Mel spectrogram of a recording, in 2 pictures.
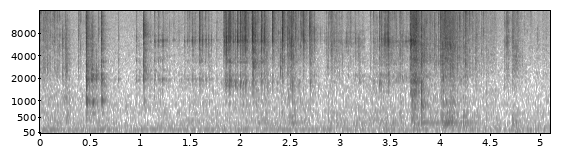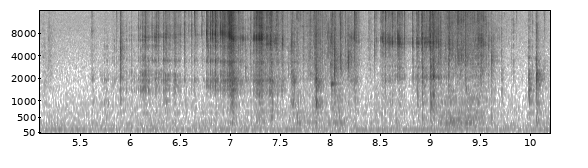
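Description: A small metal blade scrapes and cuts into the surface of a solid, dry, hand-sized orange bar of soap, already scored with cut lines and held in one hand, chipping off crumbly flakes. Bright, crunchy crackles and gritty scraping come in irregular bursts over a faint low hum.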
